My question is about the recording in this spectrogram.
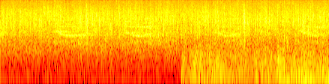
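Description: Steady heavy rain falling on rainforest foliage and a wooden deck. A little past halfway a deeper rumble of rain joins in, and faint short chirps recur over it.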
